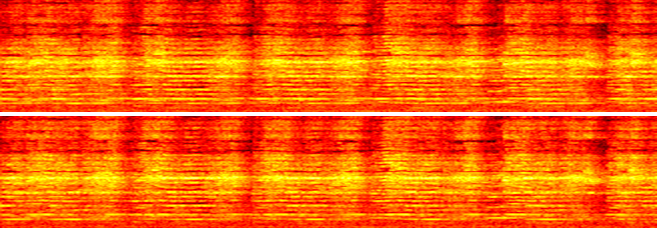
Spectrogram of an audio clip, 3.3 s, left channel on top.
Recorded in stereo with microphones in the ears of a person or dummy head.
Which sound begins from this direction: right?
A fan, at 0.0 s.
